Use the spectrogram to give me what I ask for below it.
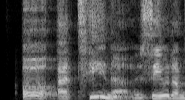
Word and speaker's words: H'atina: She goes by the name of Hatina. Did I pronounce it correctly? The H is silent. Oh, Atina.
